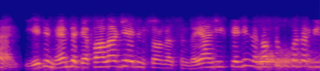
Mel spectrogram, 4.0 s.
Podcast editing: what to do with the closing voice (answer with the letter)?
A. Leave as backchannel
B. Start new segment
A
